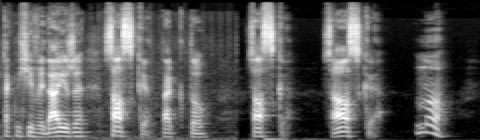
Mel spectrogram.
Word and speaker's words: Sasuke: Ale oni nie czytają Sasuke, ale też nie czytają do końca Sasuke. Oni czytają Sasuke. Jakby to U było tam bardzo delikatnie zaznaczone.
